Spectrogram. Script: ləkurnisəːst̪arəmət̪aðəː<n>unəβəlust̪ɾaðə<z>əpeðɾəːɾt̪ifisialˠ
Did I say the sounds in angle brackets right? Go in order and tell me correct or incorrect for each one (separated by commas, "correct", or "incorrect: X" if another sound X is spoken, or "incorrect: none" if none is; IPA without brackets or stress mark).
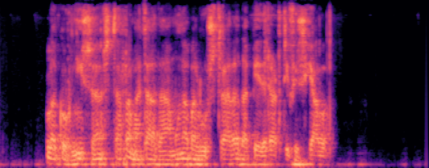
incorrect: m, incorrect: ð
